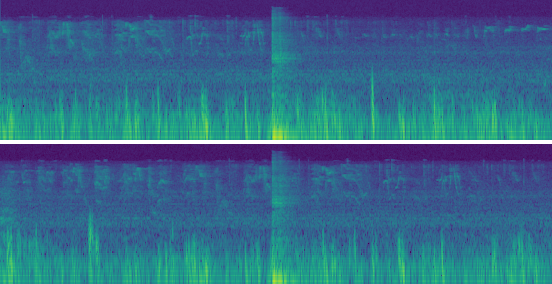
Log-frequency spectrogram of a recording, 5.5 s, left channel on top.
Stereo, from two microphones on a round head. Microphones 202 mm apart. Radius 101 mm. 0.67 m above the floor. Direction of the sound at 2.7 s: 10° left (ahead or behind).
